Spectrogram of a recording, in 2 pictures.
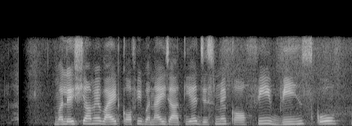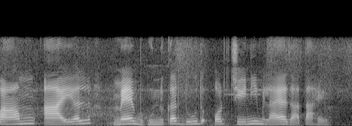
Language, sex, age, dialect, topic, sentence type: Hindi, female, 18-24, Kanauji Braj Bhasha, agriculture, statement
